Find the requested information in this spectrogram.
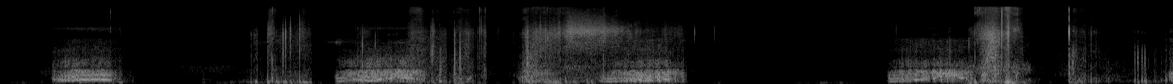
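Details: Teddy sleeping: four loud, rough snores in about twelve seconds, with quiet pauses between them; snoring during sleep.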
